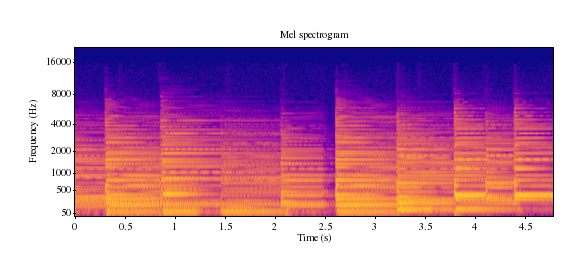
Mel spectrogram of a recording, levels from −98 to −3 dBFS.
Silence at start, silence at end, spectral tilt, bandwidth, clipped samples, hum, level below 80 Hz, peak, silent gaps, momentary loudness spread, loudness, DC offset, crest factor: 0 s; 0 s; -7 dB/octave; 8 kHz; under 0.1%; none; -32 dBFS; -4 dBFS; none; 8 LU; -19 LUFS; under 0.1%; 16 dB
